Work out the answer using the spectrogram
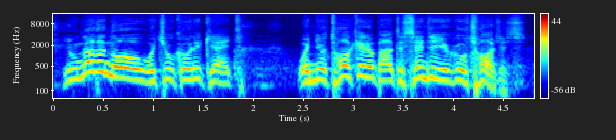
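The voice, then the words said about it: Imitates another person's voice. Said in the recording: “Bernie Sanders doing Forrest Gump ... impersonation”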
